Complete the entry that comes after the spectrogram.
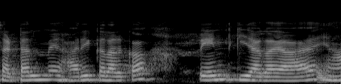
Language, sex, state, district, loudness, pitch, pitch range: Hindi, female, Uttar Pradesh, Jyotiba Phule Nagar, -28 LUFS, 195 Hz, 185-205 Hz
